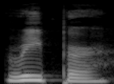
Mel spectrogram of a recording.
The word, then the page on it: reaper: British English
